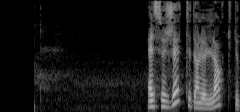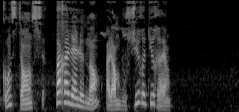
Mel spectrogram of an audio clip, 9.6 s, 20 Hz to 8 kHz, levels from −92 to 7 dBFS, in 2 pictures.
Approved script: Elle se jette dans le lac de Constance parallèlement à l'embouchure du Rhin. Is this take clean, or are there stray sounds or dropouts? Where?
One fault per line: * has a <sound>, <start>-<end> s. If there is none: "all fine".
all fine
